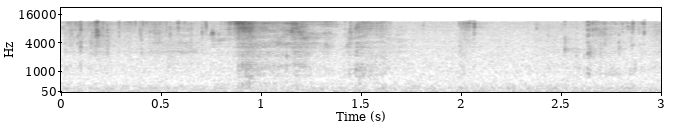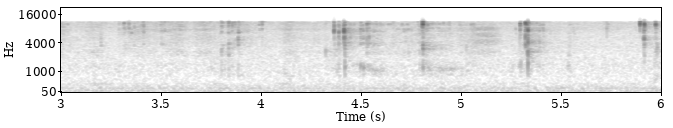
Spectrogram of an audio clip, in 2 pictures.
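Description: A person biting into a slice of pizza and chewing it: a bite about a second in, then chewing with a scattering of small, sharp crunches and mouth clicks.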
